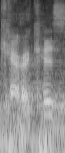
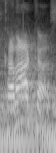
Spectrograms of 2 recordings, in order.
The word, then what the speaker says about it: Caracas: In Caracas, he calls it Caracas. It's like, it's Caracas, dude.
